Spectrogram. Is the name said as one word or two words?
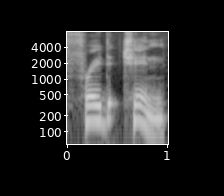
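two words. The name is said as two separate words.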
